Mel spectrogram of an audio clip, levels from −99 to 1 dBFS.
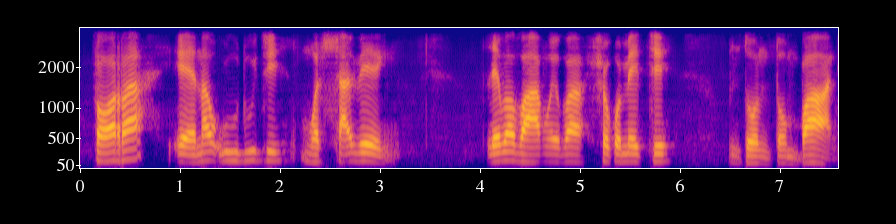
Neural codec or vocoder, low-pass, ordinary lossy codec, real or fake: codec, 16 kHz, 2 kbps, X-Codec, HuBERT features, trained on LibriSpeech; 3.6 kHz; none; fake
